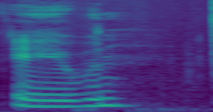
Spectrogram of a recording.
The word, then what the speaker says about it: Éowyn: So it's not Owen or Iain. I think it's Éowyn. – Éowyn.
